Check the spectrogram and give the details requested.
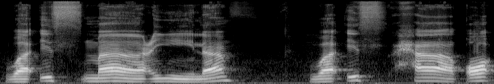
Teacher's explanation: ہا کو حلق سے نکالنا ہے اور قوف موٹا ہوگا سین کو سیٹی کے ساتھ.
